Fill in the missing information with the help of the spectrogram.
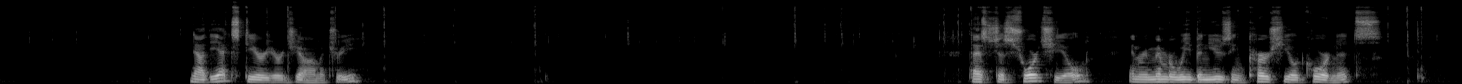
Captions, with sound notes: Now the exterior geometry -- [ Typing ] -- that's just Schwarzschild, and remember we've been using curve shield coordinates.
